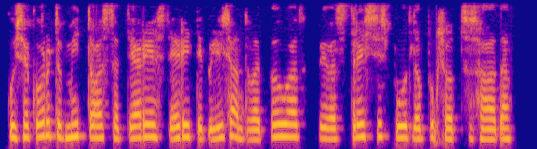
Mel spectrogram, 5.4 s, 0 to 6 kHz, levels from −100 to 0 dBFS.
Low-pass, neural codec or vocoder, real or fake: 5.4 kHz; codec, 16 kHz, 16 kbps, FreqCodec, larger model; fake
